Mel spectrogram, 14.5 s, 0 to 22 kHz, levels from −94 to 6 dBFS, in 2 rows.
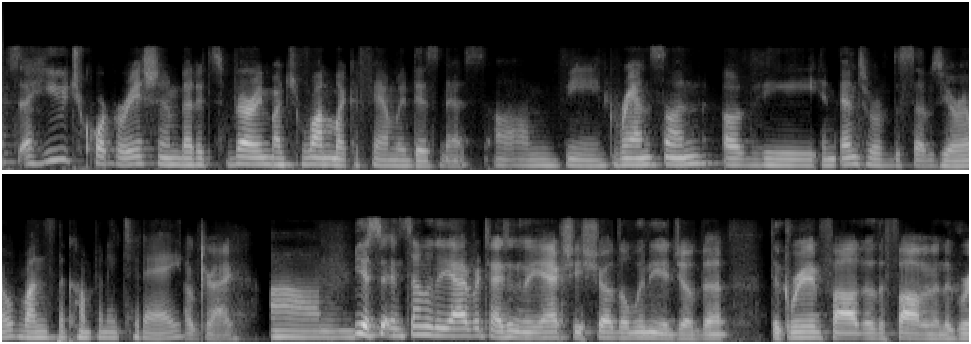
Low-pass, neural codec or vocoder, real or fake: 7.2 kHz; codec, 16 kHz, 1 kbps, X-Codec, HuBERT features, trained on balanced general audio; fake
